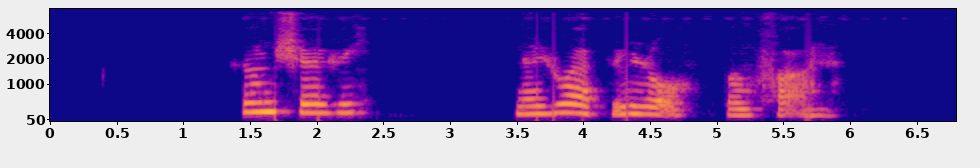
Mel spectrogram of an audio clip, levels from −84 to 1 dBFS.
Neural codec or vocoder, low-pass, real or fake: none; 7.2 kHz; real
